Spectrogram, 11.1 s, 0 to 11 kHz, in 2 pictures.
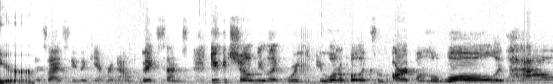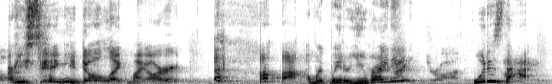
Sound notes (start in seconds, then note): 7.7 laughs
